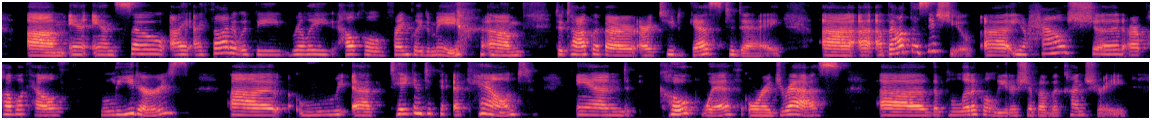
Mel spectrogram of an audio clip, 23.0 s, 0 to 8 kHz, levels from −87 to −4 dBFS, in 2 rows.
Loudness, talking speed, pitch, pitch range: -28 LUFS, 145 wpm, 205 Hz, 180-225 Hz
